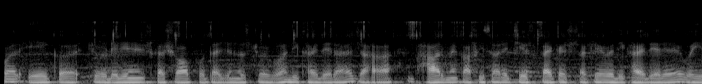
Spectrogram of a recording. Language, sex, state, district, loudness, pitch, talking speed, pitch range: Hindi, male, Chhattisgarh, Kabirdham, -29 LUFS, 95 Hz, 240 wpm, 95-100 Hz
